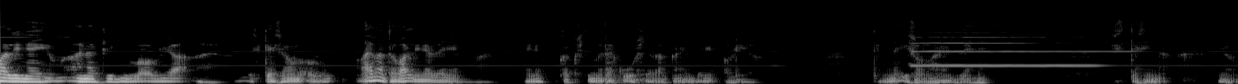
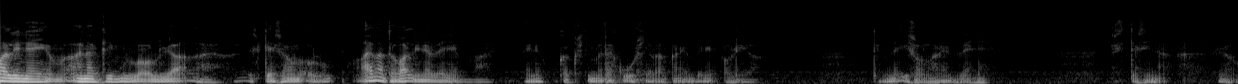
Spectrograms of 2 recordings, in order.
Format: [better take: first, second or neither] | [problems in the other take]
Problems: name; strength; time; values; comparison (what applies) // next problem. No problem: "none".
second | noise reduction (classical method log-MMSE)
